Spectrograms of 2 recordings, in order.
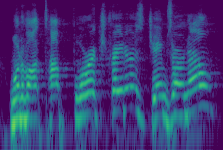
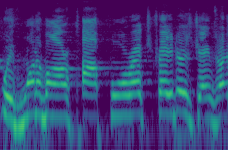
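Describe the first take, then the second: First: Small words blur together; the name stands out. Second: Every word gets similar, separate weight.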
